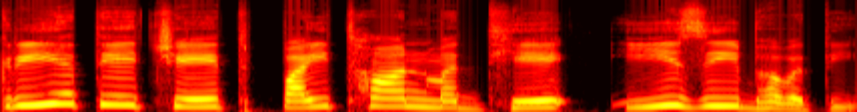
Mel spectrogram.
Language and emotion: Sanskrit, neutral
